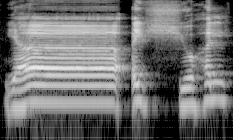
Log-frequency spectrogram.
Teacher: یا پر کھڑی زبر ہے، چھوٹی مد مد منفصل، دونوں کو ملا کر 4 الف کی مقدار کھینچ کر پڑھا جائے گا۔ یا مشدد ہے، جماؤں کے ساتھ ادا کیا جائے گا، حمزہ کے ساتھ ملا کر پڑھا جائے گا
